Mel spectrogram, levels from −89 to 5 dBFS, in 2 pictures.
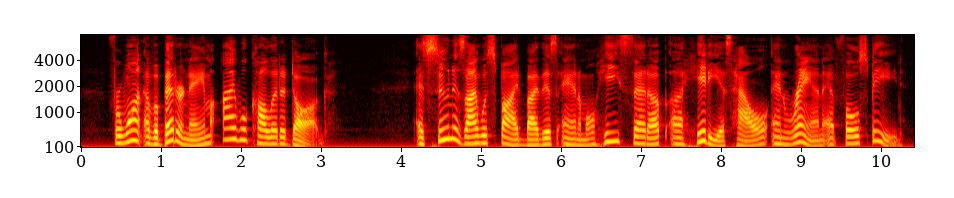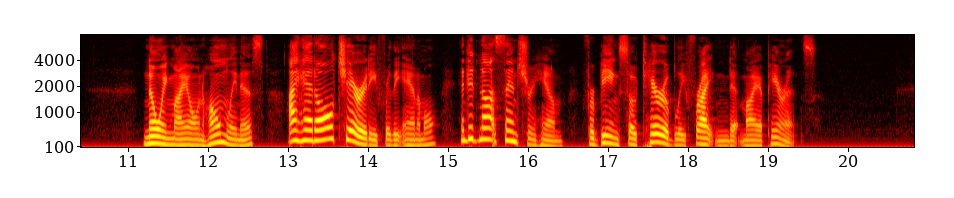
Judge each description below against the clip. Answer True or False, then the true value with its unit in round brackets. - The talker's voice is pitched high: False (170 Hz)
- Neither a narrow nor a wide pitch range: False (6.9 semitones)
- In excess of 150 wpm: True (160 wpm)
